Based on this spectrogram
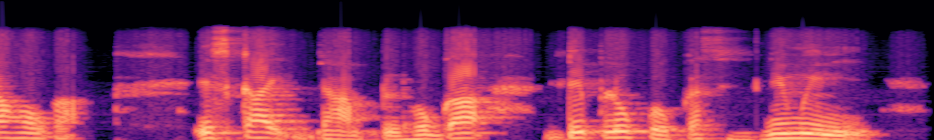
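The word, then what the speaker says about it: pneumoniae: इसका एग्जांपल होगा diplococcus न्यूमोनी तो डिप्लोको इसका जो डिप्लोकोस न्यूमोनी स्पेलिंग पी से पी साइलेंट होता है यहां स्पेस दे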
